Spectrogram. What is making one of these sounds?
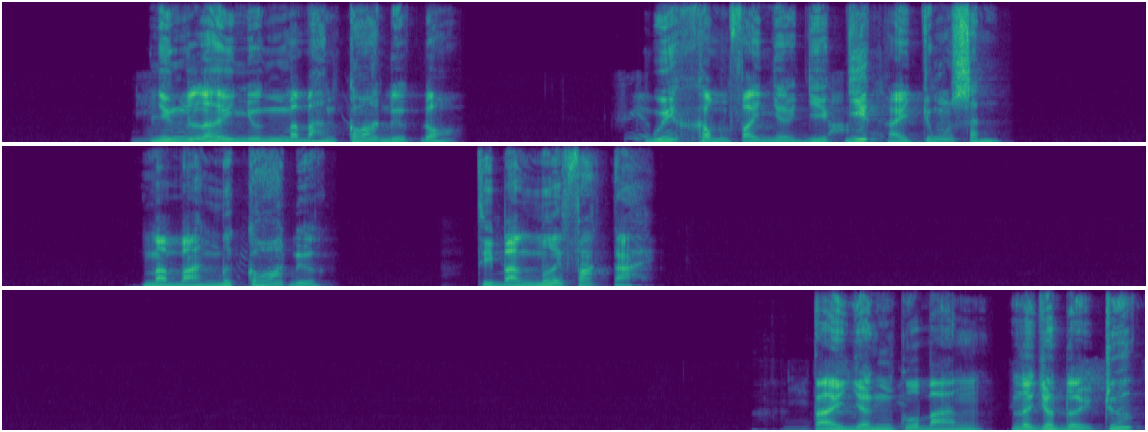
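An elderly man speaks calmly and slowly into a close microphone, pausing between phrases.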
